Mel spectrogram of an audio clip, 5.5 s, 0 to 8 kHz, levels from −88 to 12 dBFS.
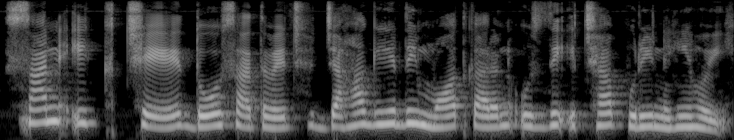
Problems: background sounds at intervals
